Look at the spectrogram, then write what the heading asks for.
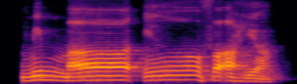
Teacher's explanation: تنوین کے بعد حروف اخفاء میں سے فا آ رہی ہے، یہاں پہ غنہ تو ہوگا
